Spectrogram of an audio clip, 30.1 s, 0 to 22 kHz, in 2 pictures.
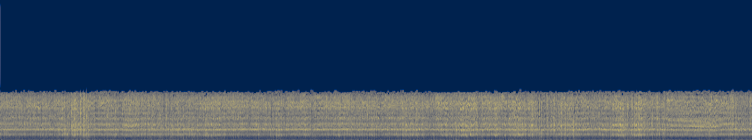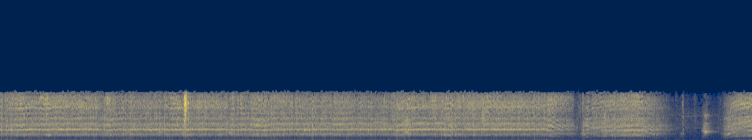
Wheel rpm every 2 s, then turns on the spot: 230, 230, 230, 230, 230, 220, 220, 220, 230, 230, 230, 230, 210, 140, 70.
none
